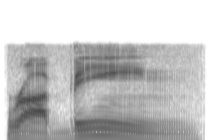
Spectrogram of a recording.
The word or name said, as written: Rabin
